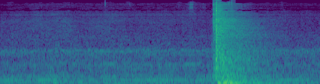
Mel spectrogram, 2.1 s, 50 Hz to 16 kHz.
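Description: The driver's door of a 1970 Chevrolet Chevelle is shut once, a single loud thud about one and a half seconds in.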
